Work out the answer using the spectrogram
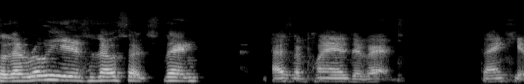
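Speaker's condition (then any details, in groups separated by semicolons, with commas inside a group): Cerebral palsy; long-term services and supports; voice may sound raised or yelling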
